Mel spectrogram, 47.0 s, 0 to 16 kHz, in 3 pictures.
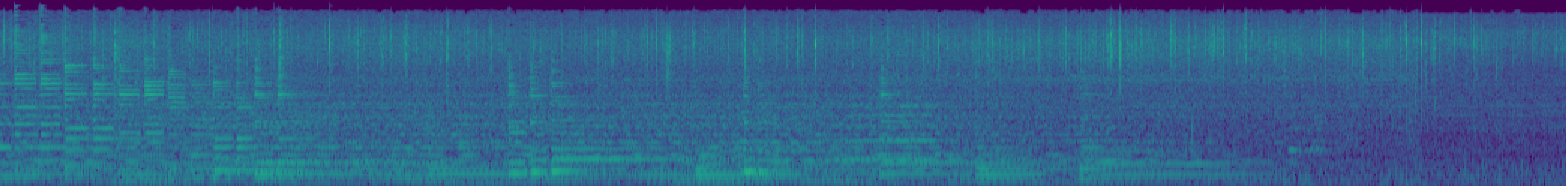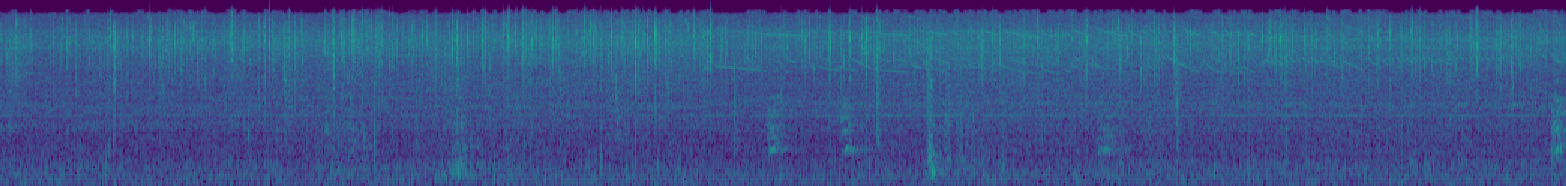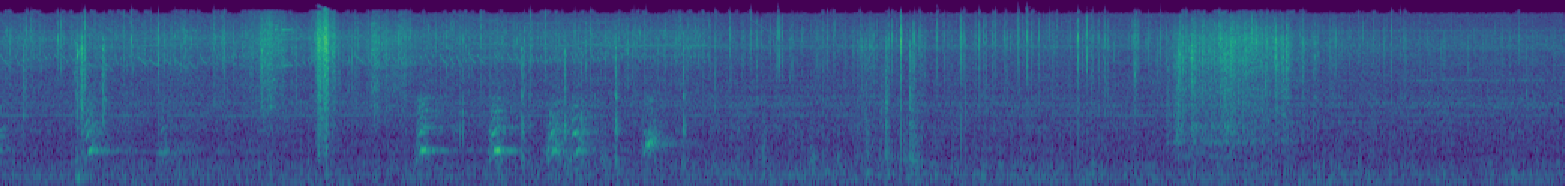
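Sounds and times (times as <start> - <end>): wood fire crackling and hissing: 0.0 - 46.9.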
